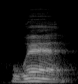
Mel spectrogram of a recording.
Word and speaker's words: where: Where. Notice here H is silent.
